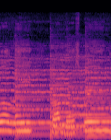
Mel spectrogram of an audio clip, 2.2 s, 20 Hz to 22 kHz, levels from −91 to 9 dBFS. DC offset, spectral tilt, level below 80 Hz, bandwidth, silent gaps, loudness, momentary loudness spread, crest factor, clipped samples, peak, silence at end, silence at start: under 0.1%; -5.5 dB/octave; -54 dBFS; 14.5 kHz; none; -18 LUFS; 4 LU; 12 dB; under 0.1%; -6 dBFS; 0 s; 0 s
